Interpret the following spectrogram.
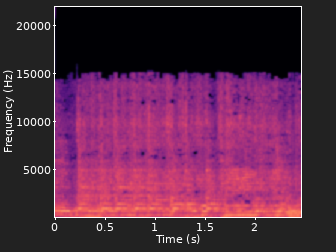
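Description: Instrumental passage of folk bhajan accompaniment: a harmonium holding steady notes, a dholak drum beating under it, and a small string instrument.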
